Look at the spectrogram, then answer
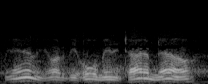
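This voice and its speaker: A man's voice: medium pitch, fairly quick, lightly acted. A muffled, lightly noisy old radio western carries an actor as a stubborn frontier sheepherder. He is a protective, devout father with folksy, drawling rural Western American speech. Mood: uneasy, folksy.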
